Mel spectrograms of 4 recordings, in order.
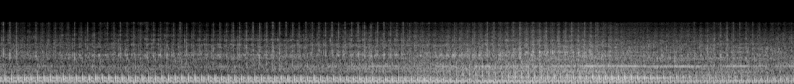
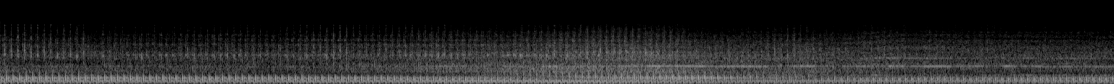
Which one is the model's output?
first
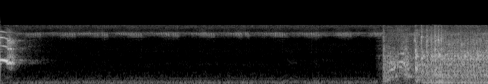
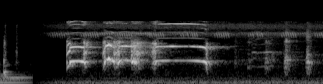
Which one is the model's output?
first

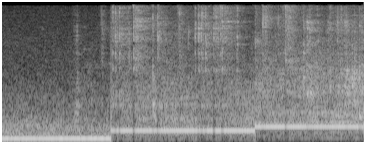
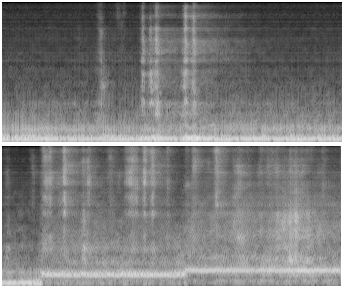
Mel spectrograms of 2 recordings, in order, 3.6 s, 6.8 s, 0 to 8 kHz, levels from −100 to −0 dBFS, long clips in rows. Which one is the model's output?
second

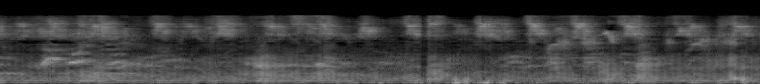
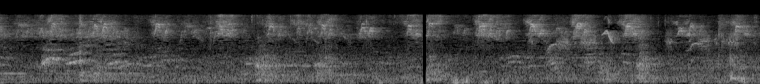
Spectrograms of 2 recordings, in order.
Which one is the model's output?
first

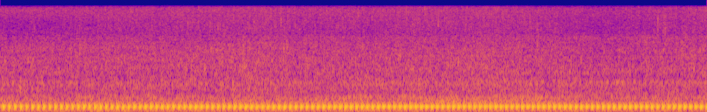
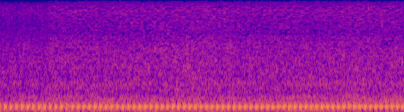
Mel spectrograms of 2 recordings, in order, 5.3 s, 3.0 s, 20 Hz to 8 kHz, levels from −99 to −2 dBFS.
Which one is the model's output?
second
